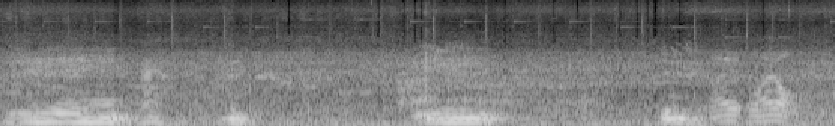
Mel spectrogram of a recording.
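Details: Walrus, one of two captive females at Ise Sea Paradise aquarium, Japan, whose voices staff tell apart, gives deep, moo-like bellowing calls, then a shorter run of rising and falling harmonic notes.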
